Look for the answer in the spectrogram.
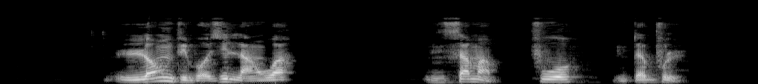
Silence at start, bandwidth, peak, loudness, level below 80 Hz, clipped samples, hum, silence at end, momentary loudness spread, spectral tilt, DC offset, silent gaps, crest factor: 1.15 s; 9.4 kHz; 0 dBFS; -17 LUFS; -58 dBFS; under 0.1%; none; 0.75 s; 15 LU; -5.5 dB/octave; under 0.1%; 3.00-3.44 s, 3.55-3.99 s, 5.03-5.30 s, 6.02-6.12 s; 18 dB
